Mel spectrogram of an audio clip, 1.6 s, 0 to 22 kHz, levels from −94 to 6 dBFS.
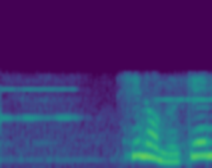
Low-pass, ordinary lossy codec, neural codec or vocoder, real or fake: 3.6 kHz; AAC, 16 kbps; none; real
